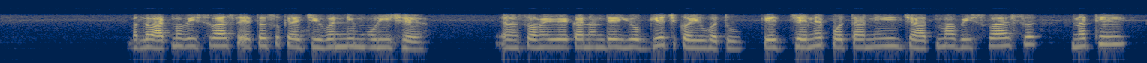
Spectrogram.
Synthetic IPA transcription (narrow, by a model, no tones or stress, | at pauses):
mət̪ləbat̪məʋɪʃʋasḛt̪oʃũked͡ʒiʋənːimuɭit͡ʃʰe | sʋamiʋekanənd̪ejoɡjed͡ʒkəɦjũɦət̪ũked͡ʒenepot̪anid͡ʒat̪məʋɪʃʋas | nət̪ʰi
